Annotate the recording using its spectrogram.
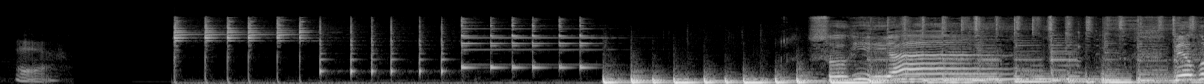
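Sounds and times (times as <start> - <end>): metal percussion bell strikes: 1.8 - 6.7
samba band playing: 3.9 - 9.0.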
